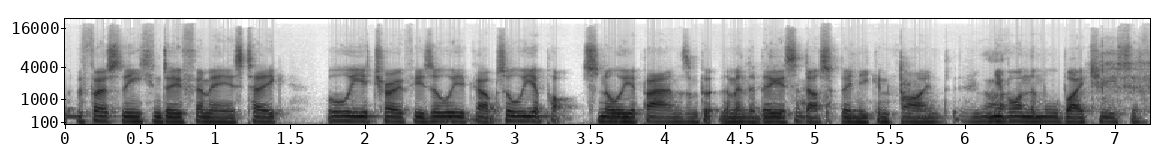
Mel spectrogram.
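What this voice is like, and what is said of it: Awful Brian Clough impression. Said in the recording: “That's a very awful impression... you did it in an accent”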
